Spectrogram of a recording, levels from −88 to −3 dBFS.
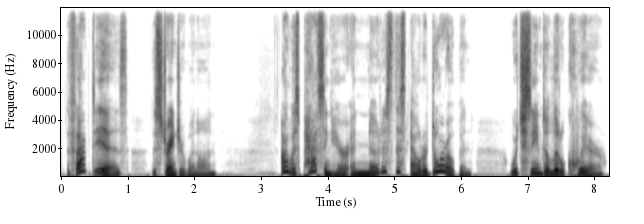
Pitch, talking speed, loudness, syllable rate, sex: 225 Hz, 160 wpm, -19 LUFS, 5.1 syllables/s, female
